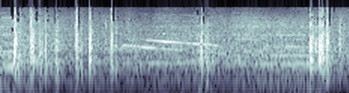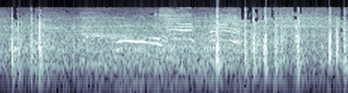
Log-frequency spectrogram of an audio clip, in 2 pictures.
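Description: Fireworks whistle as they shoot upward.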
